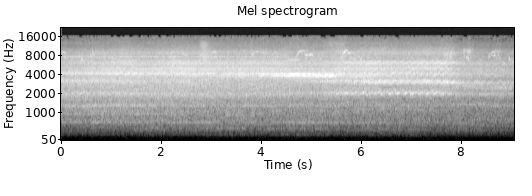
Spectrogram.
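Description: Rake of passenger coaches rolling along a station platform at low speed, a steady rumble of wheels on rail with thin high-pitched ringing tones from the wheels. It fades a little about eight seconds in.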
